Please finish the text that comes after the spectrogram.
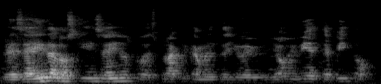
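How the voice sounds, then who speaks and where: Bright-voiced man in a roomy room. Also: medium pitch, normal speed, distant mic. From Mexico. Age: 50s. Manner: relaxed, many fillers like "este". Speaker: guest, former futsal referee. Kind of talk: casual interview storytelling.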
